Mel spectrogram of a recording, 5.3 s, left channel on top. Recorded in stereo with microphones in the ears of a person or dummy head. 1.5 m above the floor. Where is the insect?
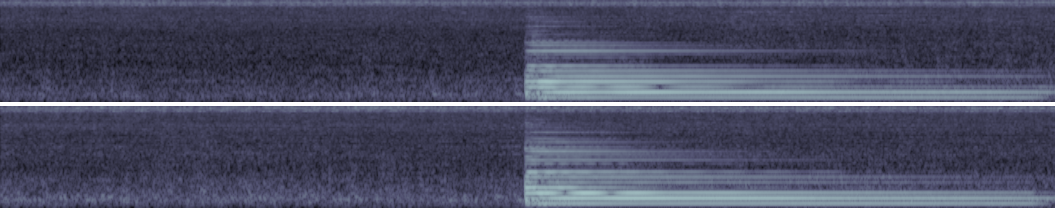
25° right (ahead or behind), 1.8 m.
